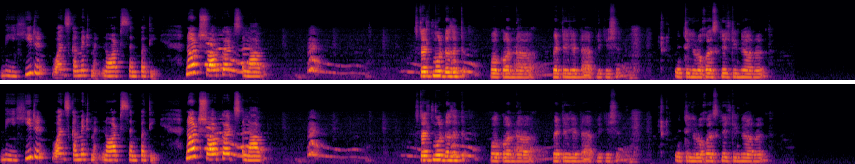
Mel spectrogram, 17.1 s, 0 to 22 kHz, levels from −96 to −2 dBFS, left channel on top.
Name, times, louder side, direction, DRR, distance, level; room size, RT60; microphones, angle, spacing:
voice 1, 0.0-3.1 3.7-5.3, right 2 dB, 20° right, 0.4 m, -29 dB
sound 1, 4.1-5.3 6.1-7.4 8.1-8.6 9.0-9.6 10.2-11.5 12.3-12.8, left 3 dB, 5° right, 0.9 m, -36 dB
voice 2, 8.4-9.3 9.8-10.7 11.1-12.5 13.5-15.3, left 2 dB, 90° left, 1.0 m, -30 dB
2.9 x 2.1 x 2.4 m
head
